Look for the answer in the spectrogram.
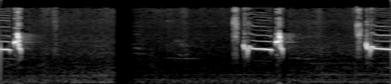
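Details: Energetic prinia song built from repeated phrases. Each starts with a dry tick, holds a level whistle and snaps upward into a short high note. A brief dropout occurs near the start, with faint low rumble beneath.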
